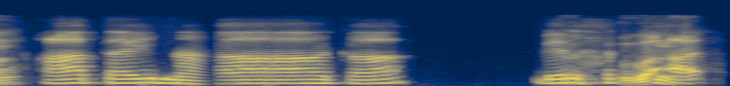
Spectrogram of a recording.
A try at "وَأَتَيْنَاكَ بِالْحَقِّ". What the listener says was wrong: اس کو الف کو چھوٹا ہی رکھیں. وَأَتَيْنَاكَ،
